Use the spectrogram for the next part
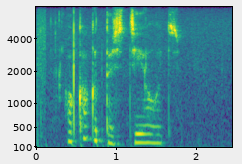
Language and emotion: Russian, sad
